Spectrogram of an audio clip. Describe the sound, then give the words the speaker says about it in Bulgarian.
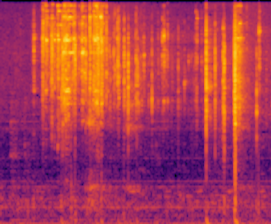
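Metal keys jingle and clink in a bright, busy flurry for about a second and a half, then a few sharper scraping clicks follow as a key unlocks a door. No one speaks. “Ето ключа. По-скоро отключвай вратата.”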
